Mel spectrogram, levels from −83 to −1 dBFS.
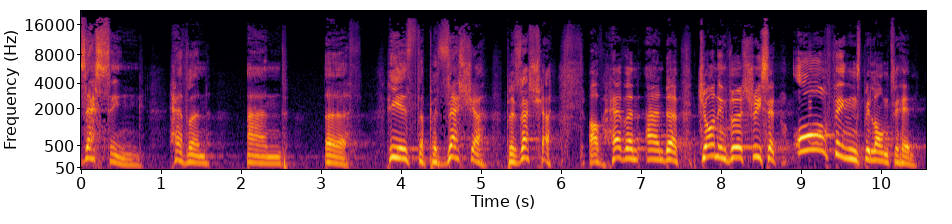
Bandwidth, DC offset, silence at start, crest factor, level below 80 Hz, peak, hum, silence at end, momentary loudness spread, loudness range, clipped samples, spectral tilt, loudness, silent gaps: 19 kHz; 0.1%; 0 s; 16 dB; -46 dBFS; 0 dBFS; none; 0.1 s; 11 LU; 7 LU; under 0.1%; -4.5 dB/octave; -17 LUFS; none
